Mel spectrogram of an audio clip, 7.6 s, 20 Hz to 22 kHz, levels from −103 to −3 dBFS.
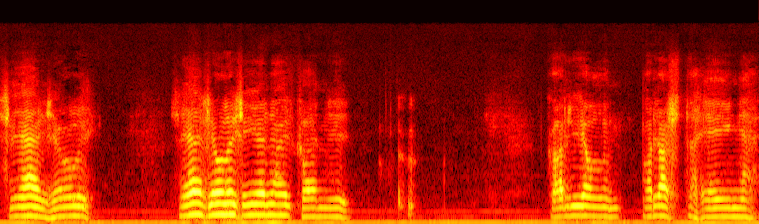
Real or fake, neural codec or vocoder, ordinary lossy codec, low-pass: fake; codec, 44.1 kHz, 2.6 kbps, SNAC; AAC, 64 kbps; 14.4 kHz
